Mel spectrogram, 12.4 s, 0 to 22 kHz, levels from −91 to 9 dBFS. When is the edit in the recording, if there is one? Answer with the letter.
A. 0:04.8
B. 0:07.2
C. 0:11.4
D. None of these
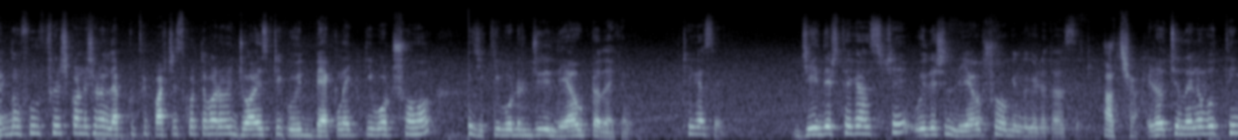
A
